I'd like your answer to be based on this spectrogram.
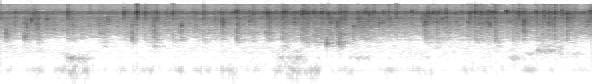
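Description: Garlic dropped into hot oil right after mustard seeds have crackled in a wok on a gas stove, giving a steady, bright sizzle with scattered sharp pops and crackles throughout, close and fairly loud.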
